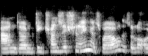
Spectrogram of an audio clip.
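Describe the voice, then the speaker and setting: Here a woman talks at a fairly quick pace. Her pitch is fairly high. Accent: British. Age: 60s. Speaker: political cartoonist. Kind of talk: interview. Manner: hesitant, repeats words.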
